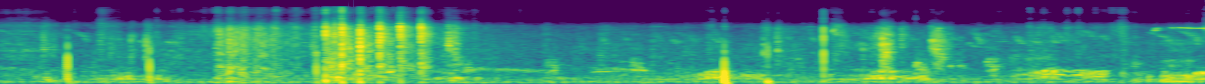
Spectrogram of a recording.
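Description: Pigeons at a pigeon farm coo in low, throaty murmurs, with sharp wing flaps and clattering bursts breaking in now and then close by.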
